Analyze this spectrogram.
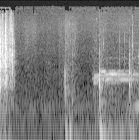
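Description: A woman drops dice onto a game board in a few separate knocks: a sharp burst, a lone thunk, then another hit followed by a brief ringing tone. No one speaks.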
